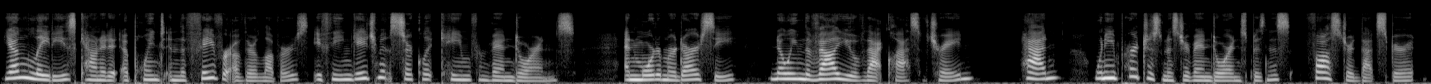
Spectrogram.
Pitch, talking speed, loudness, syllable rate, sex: 215 Hz, 175 wpm, -18 LUFS, 5.3 syllables/s, female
